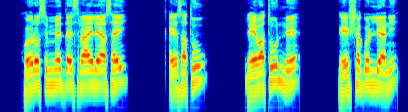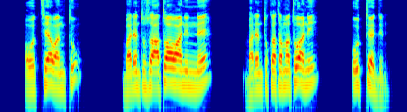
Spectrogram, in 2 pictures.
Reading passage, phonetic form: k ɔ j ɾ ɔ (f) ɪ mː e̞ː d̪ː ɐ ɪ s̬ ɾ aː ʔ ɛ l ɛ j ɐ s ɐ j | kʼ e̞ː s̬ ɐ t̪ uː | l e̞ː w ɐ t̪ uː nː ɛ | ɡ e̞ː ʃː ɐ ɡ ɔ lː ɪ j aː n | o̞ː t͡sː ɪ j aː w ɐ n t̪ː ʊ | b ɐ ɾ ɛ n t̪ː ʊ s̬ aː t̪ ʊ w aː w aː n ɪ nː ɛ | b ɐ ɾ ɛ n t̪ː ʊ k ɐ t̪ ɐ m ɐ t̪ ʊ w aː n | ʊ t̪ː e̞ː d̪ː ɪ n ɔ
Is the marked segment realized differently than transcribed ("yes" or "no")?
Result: yes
